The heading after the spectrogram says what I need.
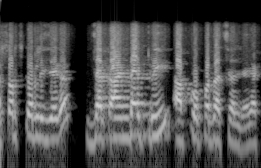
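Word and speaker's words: Jacaranda: द जकारांडा नहीं लिखा है। ये लिखा है जकांडा। इसमें कहा जो आर ए है ना वो थोड़ा सा साइलेंट है। ठीक है? एक्चुअली जो जकांडा होता है नॉट जकरांडा।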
